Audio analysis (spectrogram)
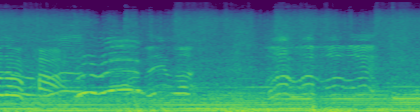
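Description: A motorboat engine drones steadily and loudly throughout at speed on the sea at Dwarka, with people talking over the constant hum.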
